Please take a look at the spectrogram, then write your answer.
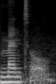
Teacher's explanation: Stress is on the first part, and it's an adjective, mental.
